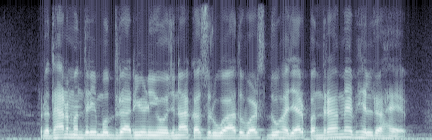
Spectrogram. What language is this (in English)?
Maithili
